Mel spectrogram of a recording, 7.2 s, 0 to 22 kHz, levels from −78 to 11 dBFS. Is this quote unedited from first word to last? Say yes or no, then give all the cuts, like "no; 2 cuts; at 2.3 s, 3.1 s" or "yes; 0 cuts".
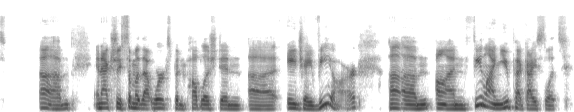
yes; 0 cuts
